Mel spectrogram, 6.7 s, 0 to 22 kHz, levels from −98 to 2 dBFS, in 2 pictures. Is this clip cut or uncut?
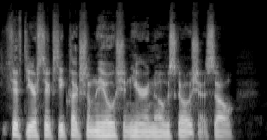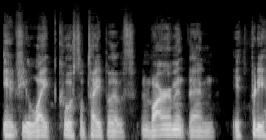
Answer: cut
